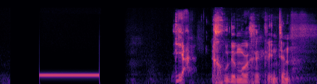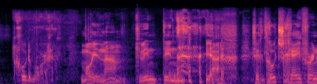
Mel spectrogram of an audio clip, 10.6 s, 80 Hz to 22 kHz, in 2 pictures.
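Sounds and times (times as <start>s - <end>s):
telephone ringing tone beep while placing a call: 0.7s - 1.7s
speech: 2.9s - 10.5s
laughter: 8.2s - 9.4s.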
